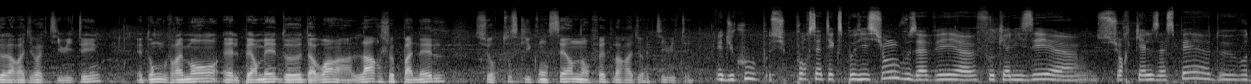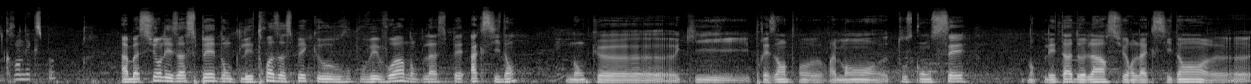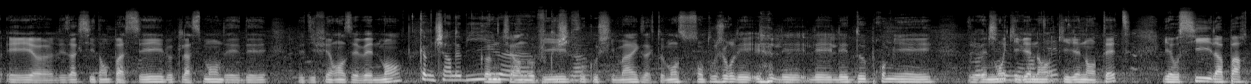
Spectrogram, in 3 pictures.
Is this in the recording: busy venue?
yes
